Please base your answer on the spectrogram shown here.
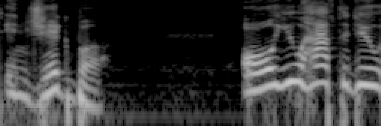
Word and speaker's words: Njigba: It's Injigba.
